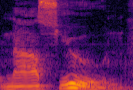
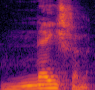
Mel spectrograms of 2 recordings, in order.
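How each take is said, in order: First: NATION slowly as "nas-YOON"; Middle English pronunciation. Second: NATION as "NAY-shun"; modern pronunciation. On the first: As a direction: stretch nation, open a, long "oo". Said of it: "must have been in Middle English". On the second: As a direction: stress the start of Nation, with "sh". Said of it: "accent shift to the first syllable". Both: Shown as a demonstration.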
